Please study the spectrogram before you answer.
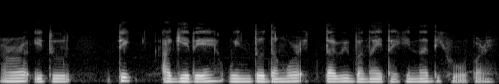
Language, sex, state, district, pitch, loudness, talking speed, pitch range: Nagamese, male, Nagaland, Kohima, 135 Hz, -17 LUFS, 155 wpm, 130-140 Hz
